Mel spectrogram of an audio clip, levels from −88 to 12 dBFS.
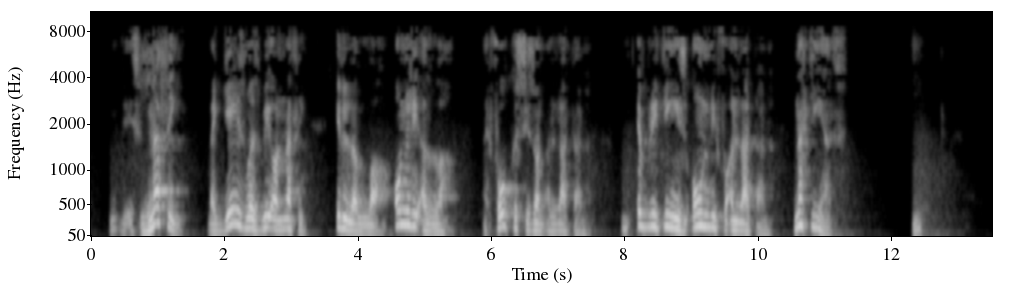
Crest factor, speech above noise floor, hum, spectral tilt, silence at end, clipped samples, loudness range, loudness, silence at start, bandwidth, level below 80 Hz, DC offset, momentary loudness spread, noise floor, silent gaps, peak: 16 dB; 67 dB; none; -7.5 dB/octave; 1.05 s; under 0.1%; 6 LU; -14 LUFS; 0.3 s; 8.6 kHz; -44 dBFS; under 0.1%; 18 LU; -81 dBFS; none; 0 dBFS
